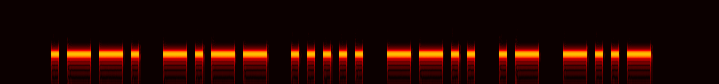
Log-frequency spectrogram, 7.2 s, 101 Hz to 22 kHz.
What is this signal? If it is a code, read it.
Morse code, heard as a keyed tone, about 15 wpm, 700 Hz. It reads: PY5ZAX
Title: DXCC-100 Call Signs - 6 Characters - 15wpm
